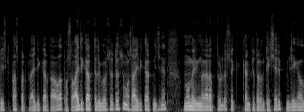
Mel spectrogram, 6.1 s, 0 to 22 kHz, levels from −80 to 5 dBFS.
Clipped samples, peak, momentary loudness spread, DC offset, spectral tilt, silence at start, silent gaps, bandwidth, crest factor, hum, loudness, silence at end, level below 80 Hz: under 0.1%; -10 dBFS; 9 LU; under 0.1%; -8 dB/octave; 0 s; none; 11.5 kHz; 18 dB; none; -29 LUFS; 0 s; -60 dBFS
